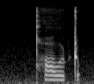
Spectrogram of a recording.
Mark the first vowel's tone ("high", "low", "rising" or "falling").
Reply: low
